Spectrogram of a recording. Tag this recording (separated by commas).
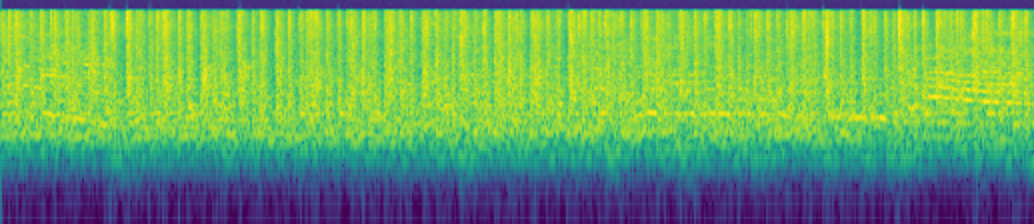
Music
